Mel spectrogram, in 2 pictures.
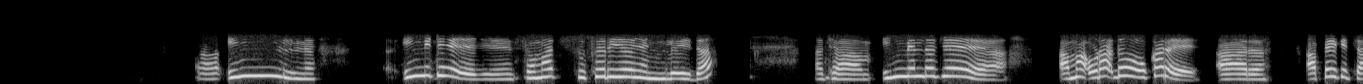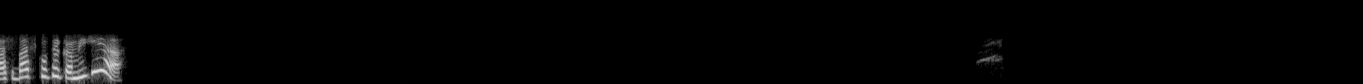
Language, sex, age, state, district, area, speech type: Santali, female, 18-30, West Bengal, Paschim Bardhaman, urban, conversation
